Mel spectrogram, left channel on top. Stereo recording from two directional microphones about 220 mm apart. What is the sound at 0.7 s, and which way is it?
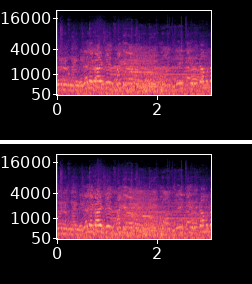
Speech, 45° right (ahead or behind).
